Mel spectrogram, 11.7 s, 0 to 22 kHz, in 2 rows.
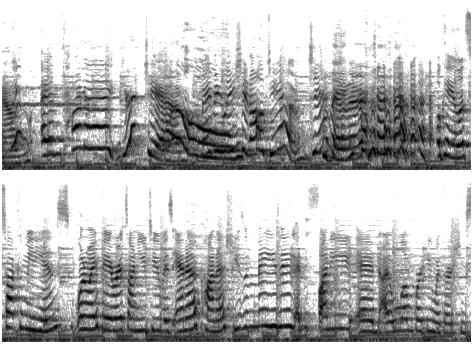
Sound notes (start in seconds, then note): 4.3 laugh loudly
